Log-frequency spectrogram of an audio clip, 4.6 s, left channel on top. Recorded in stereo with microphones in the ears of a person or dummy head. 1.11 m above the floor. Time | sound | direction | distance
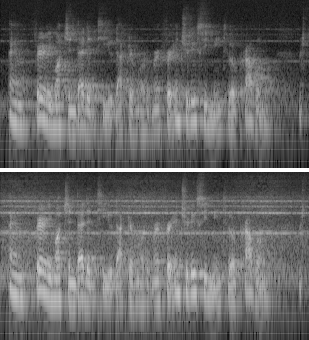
0.1 | a man speaking | 45° right (ahead or behind) | 0.9 m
